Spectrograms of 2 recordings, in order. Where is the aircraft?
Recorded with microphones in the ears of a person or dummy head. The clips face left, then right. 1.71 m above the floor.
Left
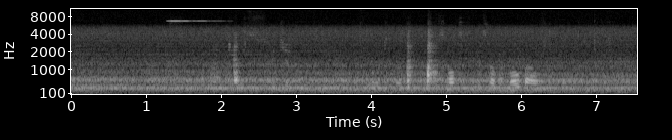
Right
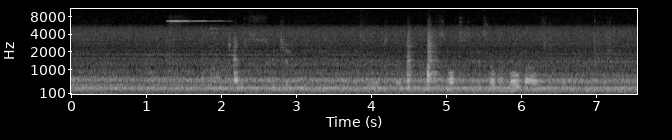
10° right (ahead or behind); by 7.6 s 20° right (ahead or behind).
